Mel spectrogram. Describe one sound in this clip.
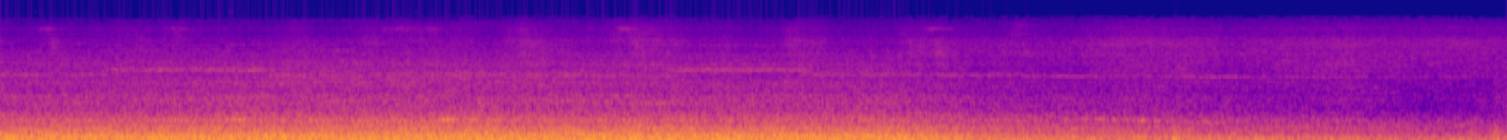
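A subway train rumbles loudly along the tracks, then slows and quietens.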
